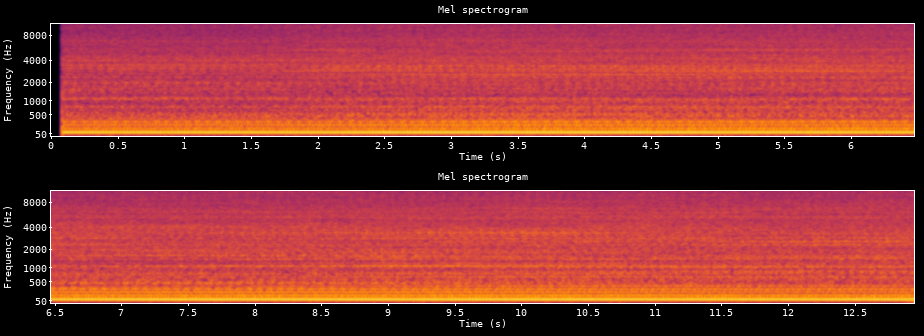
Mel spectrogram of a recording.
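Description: Steady low idle with a faint uneven puffing pulse under the engine note, consistent with an exhaust leak somewhere in the system. Cause suspected, not confirmed.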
